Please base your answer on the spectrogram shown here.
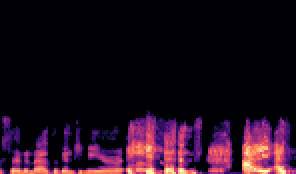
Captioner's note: chuckles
